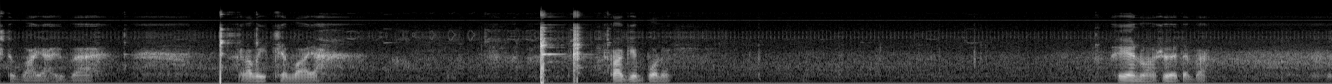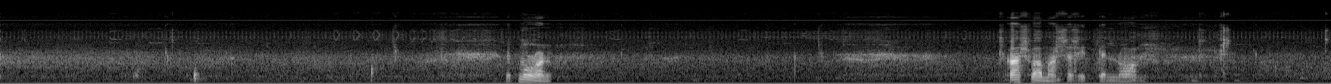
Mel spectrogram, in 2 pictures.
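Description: An elderly man speaks calmly and slowly in bursts, close to a microphone.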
